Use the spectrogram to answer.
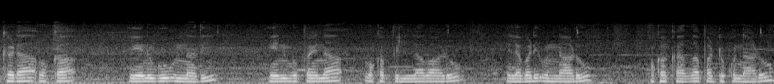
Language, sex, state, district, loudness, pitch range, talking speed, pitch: Telugu, male, Telangana, Hyderabad, -16 LUFS, 135-145 Hz, 95 wpm, 140 Hz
